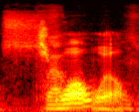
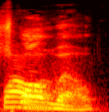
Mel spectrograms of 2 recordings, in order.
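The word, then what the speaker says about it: Swalwell: Sal Swallwell. Swallwell.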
